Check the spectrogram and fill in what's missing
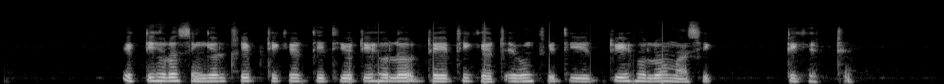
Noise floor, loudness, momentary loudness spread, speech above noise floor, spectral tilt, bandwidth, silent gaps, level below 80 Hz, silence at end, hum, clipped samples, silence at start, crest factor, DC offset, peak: -69 dBFS; -22 LUFS; 9 LU; 47 dB; -7 dB/octave; 7.6 kHz; none; -54 dBFS; 0.9 s; none; under 0.1%; 1.25 s; 20 dB; under 0.1%; -2 dBFS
